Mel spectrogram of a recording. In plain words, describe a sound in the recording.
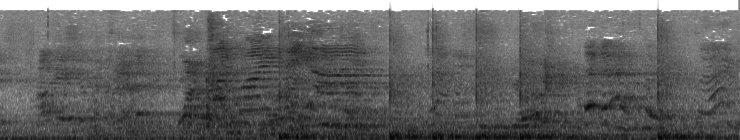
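Young players shout and call out across the court.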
